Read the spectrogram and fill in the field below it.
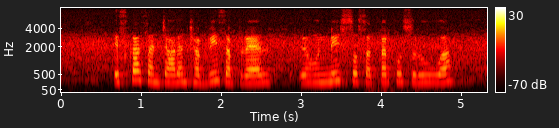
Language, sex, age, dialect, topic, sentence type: Hindi, female, 18-24, Kanauji Braj Bhasha, banking, statement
